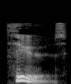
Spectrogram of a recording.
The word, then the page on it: thews: British English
